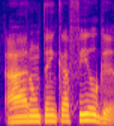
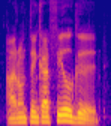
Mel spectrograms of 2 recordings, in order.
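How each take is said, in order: First: The voice is steady and firm. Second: The voice wavers and shakes.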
